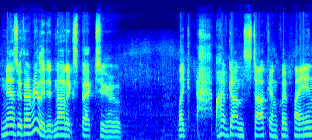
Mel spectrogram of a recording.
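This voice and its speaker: Speaking at a fairly slow pace, a man with a fairly high voice shows ordinary pitch variation. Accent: American. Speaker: gaming streamer. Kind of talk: live gameplay commentary. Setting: live stream. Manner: animated.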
